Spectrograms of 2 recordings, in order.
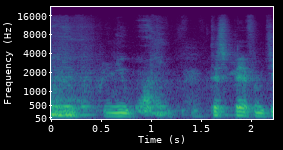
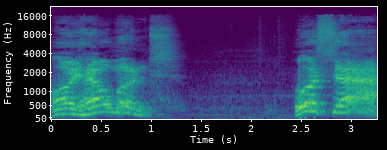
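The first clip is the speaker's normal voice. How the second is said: shouting giant voice, higher and louder; 8 semitones higher, 4 dB louder than usual. Voicing a giant on top who shouts down: giant shouting down. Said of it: "the top there shouts down".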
